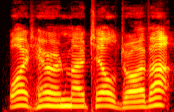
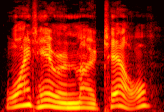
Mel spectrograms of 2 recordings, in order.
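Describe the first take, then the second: First: Loud, high commanding call; loud lordly order to a driver. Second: Incredulous. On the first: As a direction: call the destination boldly to the cabbie. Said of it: "called Hammer". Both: A narrator's reading.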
